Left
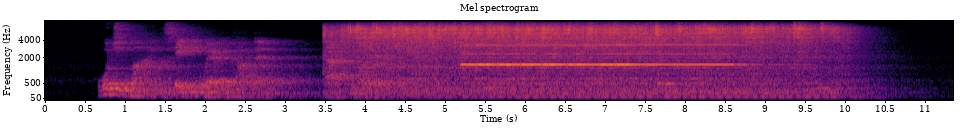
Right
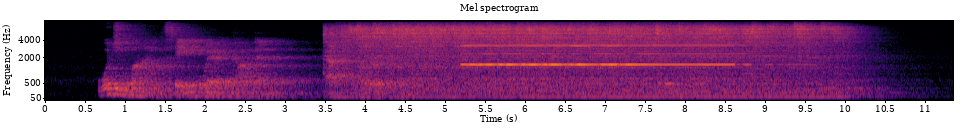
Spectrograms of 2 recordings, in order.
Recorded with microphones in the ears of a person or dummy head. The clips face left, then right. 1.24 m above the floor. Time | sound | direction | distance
0.7 | a man speaking | 10° left (ahead or behind) | 1.1 m
3.5 | a dropped coin | 50° left (ahead or behind) | 0.8 m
